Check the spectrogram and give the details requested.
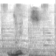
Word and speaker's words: Ruth: C'est Ruth, parce que le U, ça prononce OU en hébreu.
